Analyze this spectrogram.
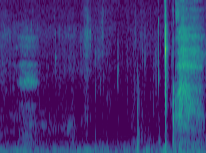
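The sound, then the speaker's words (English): Someone gulps down a shot of raw egg yolk with vermouth: a sharp click, then a short wet swallowing burst over a quiet background hum, with no talking. “An egg yolk raw. With vermouth. Okay, so it's a shot. And I don't sip this, right?”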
